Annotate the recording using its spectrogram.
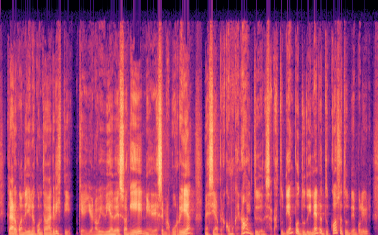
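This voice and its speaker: Animated and somewhat breathy, a man talks at a very fast pace at a medium pitch, with ordinary pitch variation. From Canary Islands, Gran Canaria. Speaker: charity mountain runner. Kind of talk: interview storytelling.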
